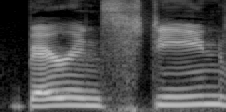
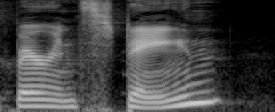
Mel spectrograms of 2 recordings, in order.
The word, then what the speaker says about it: Berenstain: I always thought it was Bern versus Baron, but that's not even it. It's apparently Berenstein versus Berenstain. – Okay. And what is it? – Berenstain Bears.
